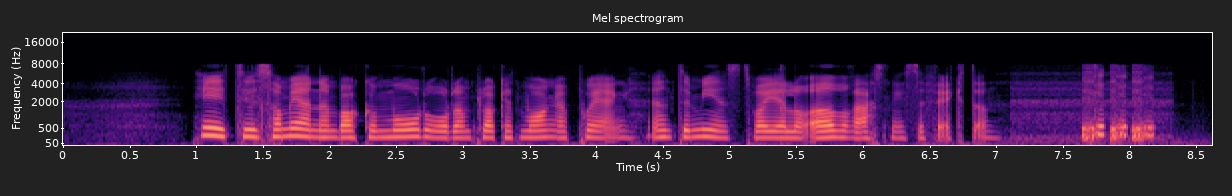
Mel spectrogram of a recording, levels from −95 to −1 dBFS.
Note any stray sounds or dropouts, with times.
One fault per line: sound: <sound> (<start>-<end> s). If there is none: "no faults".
sound: laugh (7.6-8.2 s)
